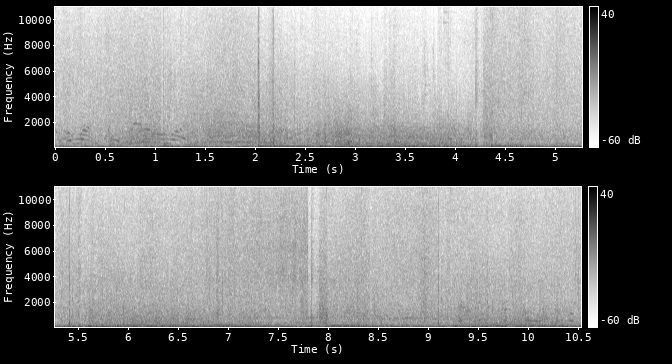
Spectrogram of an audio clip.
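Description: Naval battle in War Thunder Mobile with a torpedo launch and gunfire under constant loud wind and sea rumble, dense low booms and broadband noise throughout, with faint talk in the mix.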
